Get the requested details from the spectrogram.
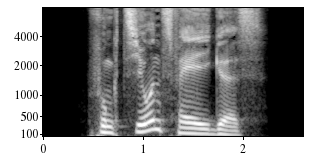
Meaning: strong/mixed nominative/accusative neuter singular of funktionsfähig
- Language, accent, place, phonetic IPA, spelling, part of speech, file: German, Germany, Berlin, [fʊŋkˈt͡si̯oːnsˌfɛːɪɡəs], funktionsfähiges, adjective, De-funktionsfähiges.ogg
